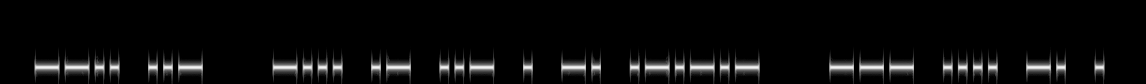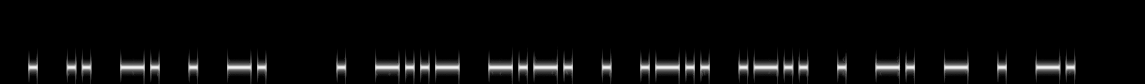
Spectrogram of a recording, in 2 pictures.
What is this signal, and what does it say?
Morse code, heard as a keyed tone, about 16 wpm, 800 Hz. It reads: ZU BAUEN. OHNE EINEN EXCELLENTEN
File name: Morsekurs / Witze / Witz 24. Februar 2026 70 F80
